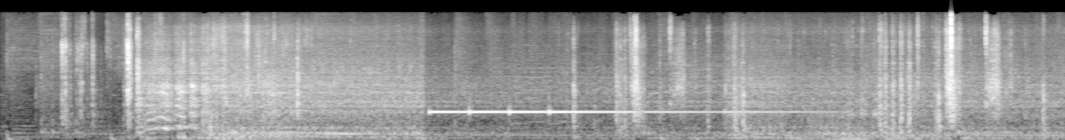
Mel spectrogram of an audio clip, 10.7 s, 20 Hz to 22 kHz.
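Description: A Chevy Silverado's 5.3L V8 cranking and catching about a second in, then idling steadily. About four seconds in, a steady dashboard warning chime sounds for a few seconds and fades. A sharp click comes near the end.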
